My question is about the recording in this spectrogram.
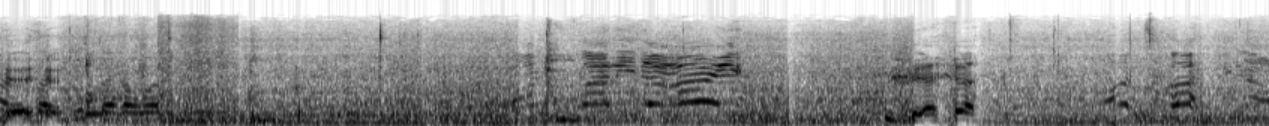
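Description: Excited, unintelligible voices shouting and calling out, with sharp high swoops of pitch about halfway through, over a steady low motorboat engine hum and wind noise.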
